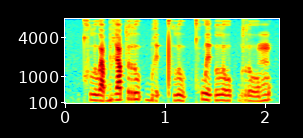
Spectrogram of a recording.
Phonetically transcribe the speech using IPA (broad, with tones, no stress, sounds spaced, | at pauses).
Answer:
kʰ l u˨˩ a̯ b i˦˥ a̯ p r u˥˩ ʔ b e˨˩ ʔ pʰ l u˨˩ ʔ kʰ w e˥˩ ʔ l oː˦˥ p̚ r o˩˦ m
